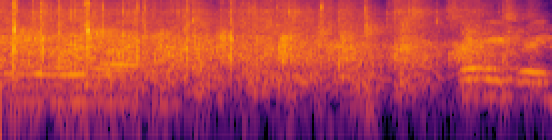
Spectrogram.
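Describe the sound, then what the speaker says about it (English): Audience applause at a cannabis advancement conference panel, a steady wash of clapping across the whole stretch with talk mixed in. "Let's all give her a big round of"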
